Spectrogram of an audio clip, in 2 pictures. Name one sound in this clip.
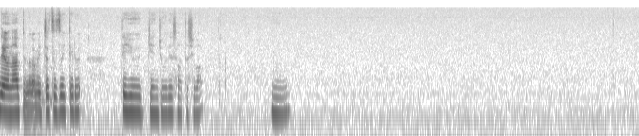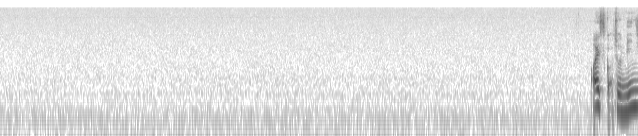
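A young woman speaks quietly, close to a microphone.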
